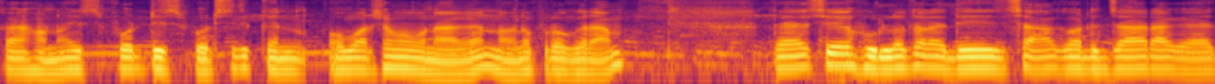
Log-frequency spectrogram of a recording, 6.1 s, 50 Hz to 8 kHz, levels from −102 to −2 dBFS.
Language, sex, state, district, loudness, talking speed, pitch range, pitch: Chakma, male, Tripura, Unakoti, -14 LUFS, 185 wpm, 120-135 Hz, 130 Hz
